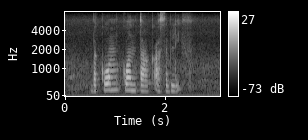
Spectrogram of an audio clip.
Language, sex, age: Afrikaans, female, 20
